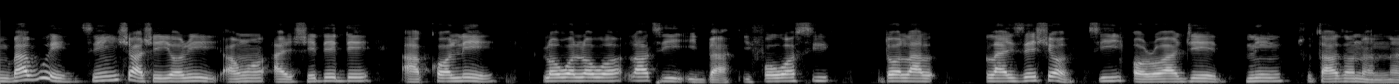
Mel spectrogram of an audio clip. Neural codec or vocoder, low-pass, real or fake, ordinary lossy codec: codec, 16 kHz, 4.8 kbps, FACodec; 7.2 kHz; fake; none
